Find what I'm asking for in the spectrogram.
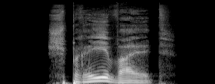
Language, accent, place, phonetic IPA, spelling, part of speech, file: German, Germany, Berlin, [ˈʃpʁeːvalt], Spreewald, proper noun, De-Spreewald.ogg
- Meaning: Spreewald (a region and biosphere reserve in Brandenburg, Germany)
